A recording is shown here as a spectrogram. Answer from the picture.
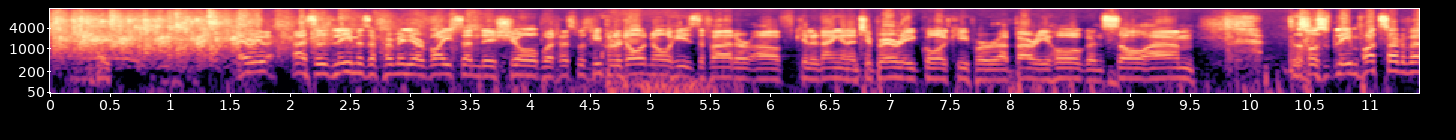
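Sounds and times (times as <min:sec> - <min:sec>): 
audience applause: 0:00.0 - 0:03.7
speech: 0:00.4 - 0:00.8, 0:01.6 - 0:11.3.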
